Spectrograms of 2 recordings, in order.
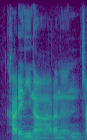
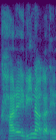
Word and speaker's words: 카레니나: 예, 이게 빨리 하다 보면 카레 리나가 되는데 카레 니나입니다.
